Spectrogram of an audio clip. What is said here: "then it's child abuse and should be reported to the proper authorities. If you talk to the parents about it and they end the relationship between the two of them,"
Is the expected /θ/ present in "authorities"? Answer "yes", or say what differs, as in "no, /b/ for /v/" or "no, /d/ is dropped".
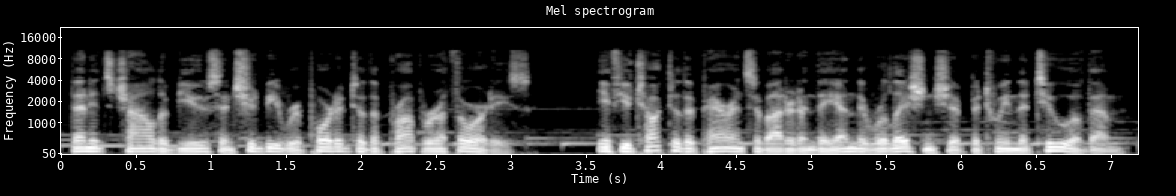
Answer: yes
